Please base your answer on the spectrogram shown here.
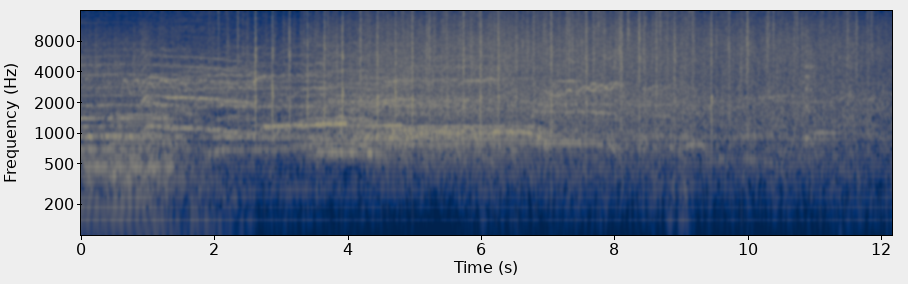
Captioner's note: applause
